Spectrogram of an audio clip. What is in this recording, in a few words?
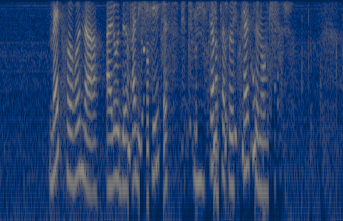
long example separated french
